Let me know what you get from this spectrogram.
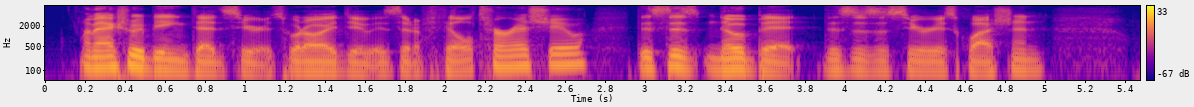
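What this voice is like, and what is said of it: Scratchy, strained voice. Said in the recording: “my throat, my voice has been going ... my voice to get a little scratchy? So itchy and scratchy.”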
